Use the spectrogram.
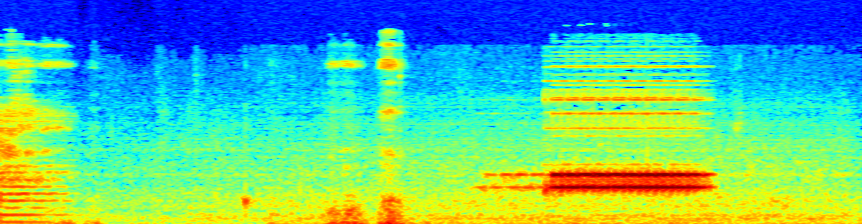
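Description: A telephone rings in the Higurashi: When They Cry video game, a late-night call heard as one short, bright electronic ring burst. Quieter game sounds and soft noises surround it.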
